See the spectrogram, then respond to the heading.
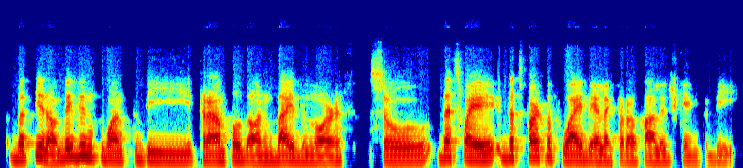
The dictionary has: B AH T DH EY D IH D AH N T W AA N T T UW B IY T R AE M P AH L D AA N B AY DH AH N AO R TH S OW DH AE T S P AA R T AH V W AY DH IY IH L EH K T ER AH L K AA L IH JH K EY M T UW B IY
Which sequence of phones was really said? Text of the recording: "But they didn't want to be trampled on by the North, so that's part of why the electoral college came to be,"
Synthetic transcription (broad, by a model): B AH T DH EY D IH D AH N T W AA N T T UW B IY T R AE M P AH L D AA N B AY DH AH N AO R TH S OW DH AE T S P AA R T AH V W AY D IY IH L EH K T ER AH L K AA L IH JH K EY M T UW B IY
